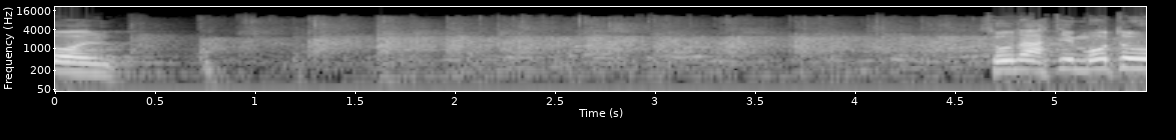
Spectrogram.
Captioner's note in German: Beifall Freie Demokraten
